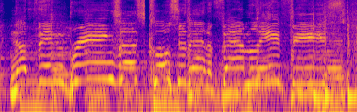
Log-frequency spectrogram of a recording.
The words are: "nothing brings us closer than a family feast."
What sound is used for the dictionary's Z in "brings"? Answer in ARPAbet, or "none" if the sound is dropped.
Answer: Z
